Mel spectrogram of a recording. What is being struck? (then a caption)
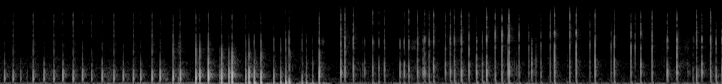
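Shrink-wrapped cardboard box. A long, white, hollow and closed cardboard Apple Pencil box in plastic wrap is held in the hands and turned over while fingertips and nails rapidly tap and scratch its surfaces and edges. The result is a fast, steady run of dry, hollow clicks and taps, with short bursts of crinkly, bright scratching from the wrap, each hit dying away almost instantly.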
